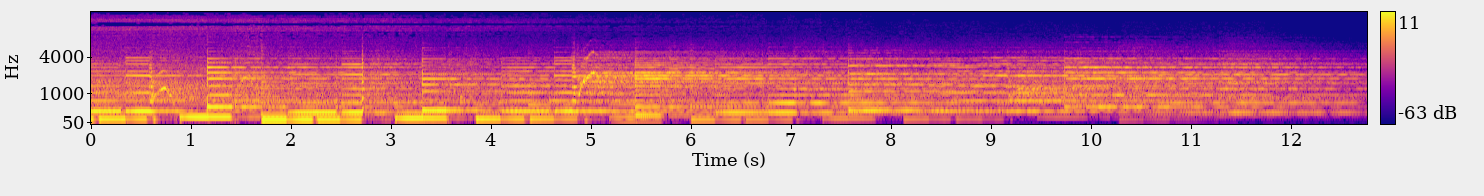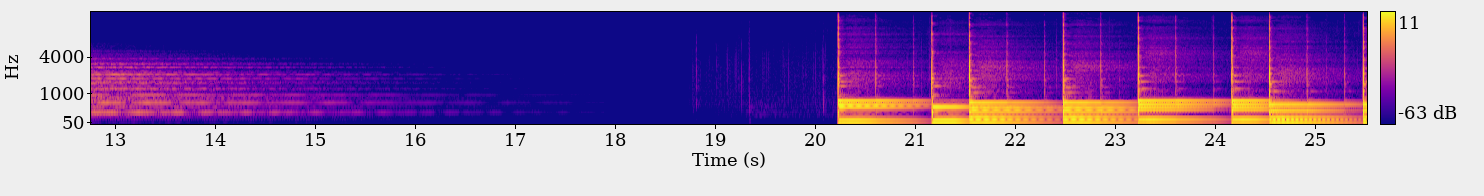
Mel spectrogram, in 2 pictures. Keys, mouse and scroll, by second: 0.4 alt+Left, 0.7 alt+Left, 0.8 s, 1.5 ctrl+r, 2.0 s, 2.8 alt+Left, 2.9 s, 3.5 alt+Left, 3.6 s, 4.1 alt+Left, 4.2 s, 7.3 alt+Left, 7.5 g, 8.6 alt+click, 8.7 g, 10.7 click, 12.1 alt+click, 12.5 shift+s, 13.2 click, 14.4 ., 14.7 r, 18.5 click, 18.9 shift+s, 19.0 Tab, 21.7 click, 22.2 Tab, 22.3 s, 22.9 s, 23.8 r, 24.8 Tab, 25.0 s.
